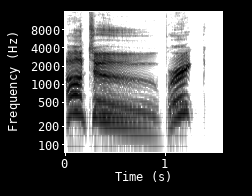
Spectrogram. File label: Human Voice Male Young Man Football Quarterback On Two Break; Sports; Adobe; TTRPG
